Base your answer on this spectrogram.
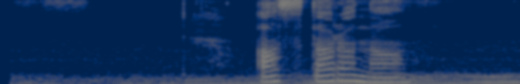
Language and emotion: Russian, neutral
